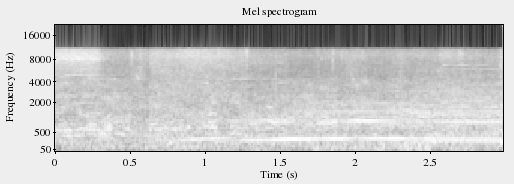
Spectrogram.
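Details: A female Peranakan Ongole cow lets out a long, level moo lasting about two seconds, carried over busy background noise with voices and passing vehicles.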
